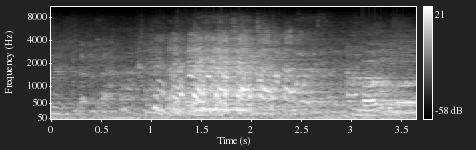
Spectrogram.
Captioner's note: laughter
